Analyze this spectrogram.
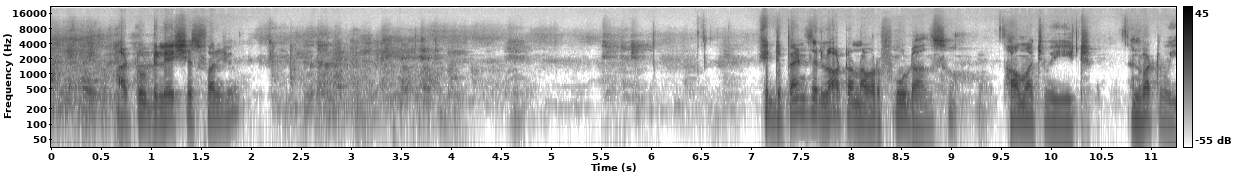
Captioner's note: laughter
